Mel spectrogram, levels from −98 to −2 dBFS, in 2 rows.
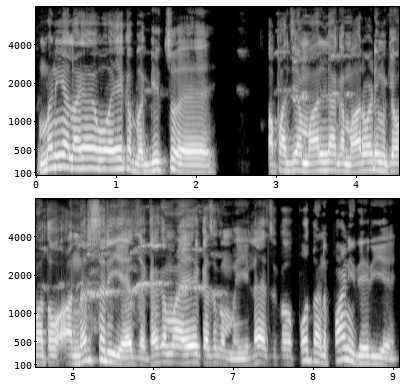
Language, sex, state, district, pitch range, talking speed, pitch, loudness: Rajasthani, male, Rajasthan, Churu, 125-170 Hz, 210 wpm, 140 Hz, -12 LUFS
